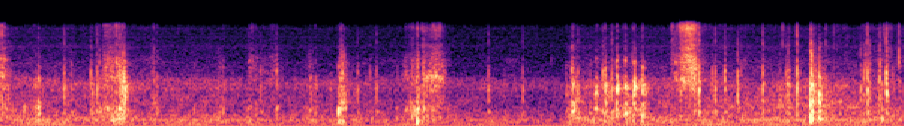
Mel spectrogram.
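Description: Handling noise from a round plastic record case being turned over in the hand: scattered light clicks and scrapes, with a few brief rustles.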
